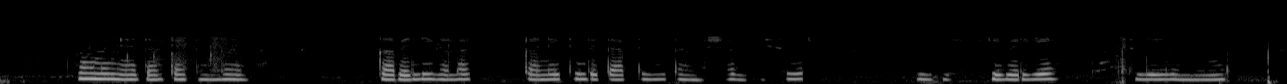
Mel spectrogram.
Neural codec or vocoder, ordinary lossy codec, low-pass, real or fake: none; none; 3.6 kHz; real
